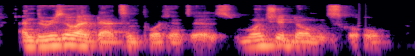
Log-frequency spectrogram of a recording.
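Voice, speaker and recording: A man talks at a very fast pace in a somewhat breathy voice. His pitch is fairly low. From Nigeria, Lagos. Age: 20s. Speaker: finance professional, engineering graduate. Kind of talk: interview. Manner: hesitant, many fillers and repetitions.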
